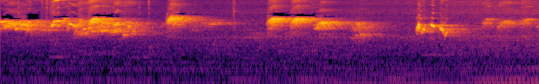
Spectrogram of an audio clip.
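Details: Red-whiskered bulbul singing short bright warbled phrases, each a quick run of slurred notes, in bursts separated by brief pauses, with a faint low hum behind.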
